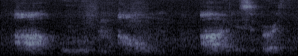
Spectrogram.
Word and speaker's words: Aum: Aum is the four syllable element, is the four element syllable, A is the birth. U is of coming into being, and mm is the dissolution. Ah, oom.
